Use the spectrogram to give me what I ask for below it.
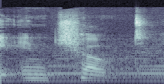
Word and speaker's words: inchoate: Okay, I'm gonna say inchoate, and then we'll find out.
